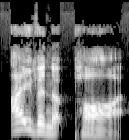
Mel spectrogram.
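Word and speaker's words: Ivanpah: energy Industries poster child Ivan paw i v n p a Ivan paw you know how they used to say Dad back in the in the in the 1800s PA anybody watch Little House in the prairie was Charles Les They al paw they didn't call him dad or daddy it was PAW so Ivan paw uh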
